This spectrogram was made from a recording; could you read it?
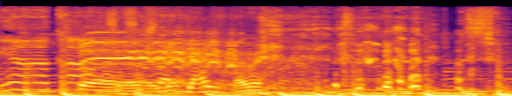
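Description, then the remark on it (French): A horse whinnies over loud, dense music with a heavy beat, the neigh riding on top of the mix rather than standing alone. “Sur son double poney. C'est juste avant le cheval, faut connaître.”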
